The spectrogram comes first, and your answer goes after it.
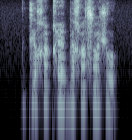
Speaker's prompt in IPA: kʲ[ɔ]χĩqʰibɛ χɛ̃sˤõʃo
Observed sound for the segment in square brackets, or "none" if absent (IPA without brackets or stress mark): o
